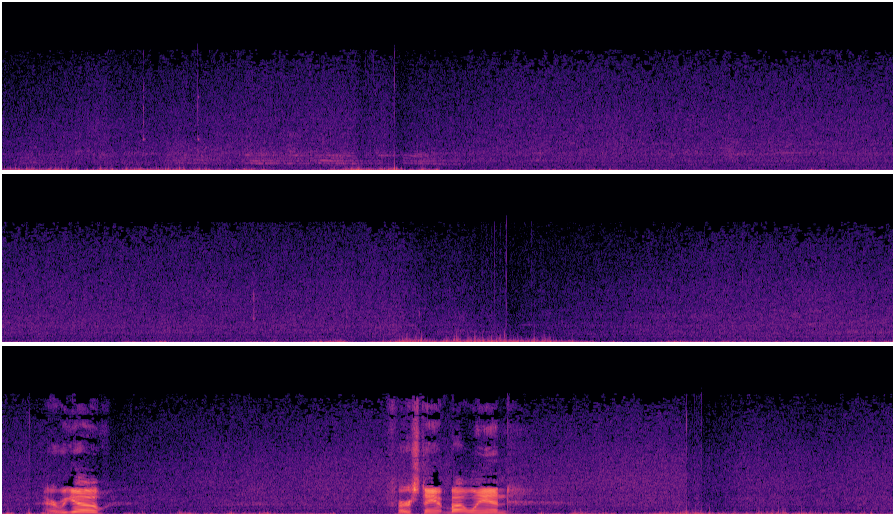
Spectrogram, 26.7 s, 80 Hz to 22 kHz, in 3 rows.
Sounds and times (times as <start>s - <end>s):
Wind: 0.0s - 26.7s
Speech: 18.2s - 18.9s, 21.7s - 23.0s.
